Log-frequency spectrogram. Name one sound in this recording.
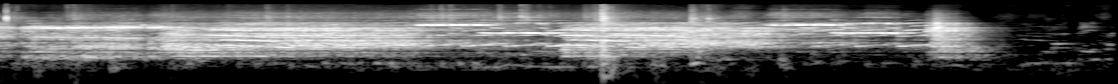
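A prop's speaker plays loud, eerie moaning and shrieking.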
